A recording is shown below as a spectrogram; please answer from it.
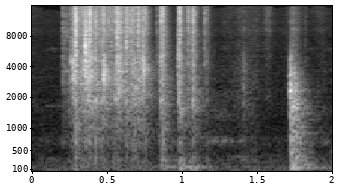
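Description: Tarot deck being shuffled by hand: a fast run of card flicks through most of the first second, then a few single flicks, and a sharp thump near the end, the loudest sound.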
